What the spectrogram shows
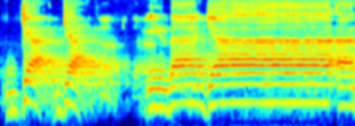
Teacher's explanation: kalau jim ja itu lidah kita berada di langit-langit paling atas dan melengkung.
